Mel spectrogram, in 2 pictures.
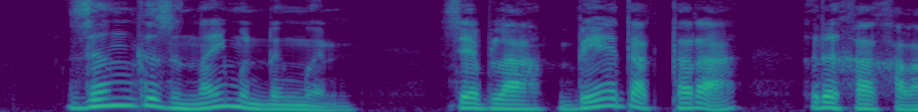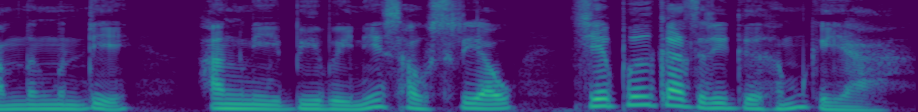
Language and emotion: Bodo, happy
